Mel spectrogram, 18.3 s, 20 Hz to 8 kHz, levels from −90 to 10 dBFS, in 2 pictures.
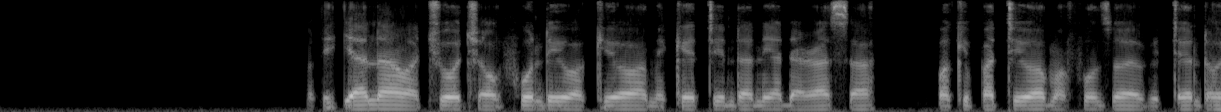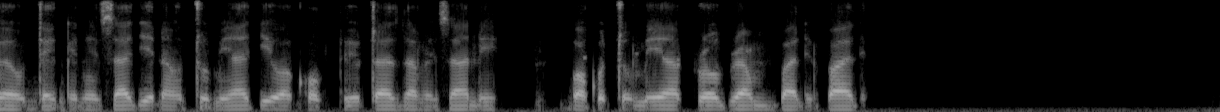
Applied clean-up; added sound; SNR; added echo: neural diffusion model UNIVERSE++.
